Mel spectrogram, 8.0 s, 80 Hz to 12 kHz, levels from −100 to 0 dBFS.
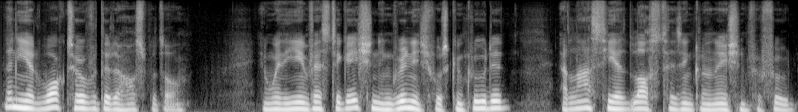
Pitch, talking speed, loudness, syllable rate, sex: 145 Hz, 190 wpm, -15 LUFS, 5.9 syllables/s, male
